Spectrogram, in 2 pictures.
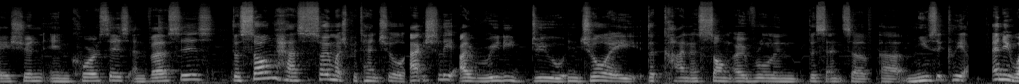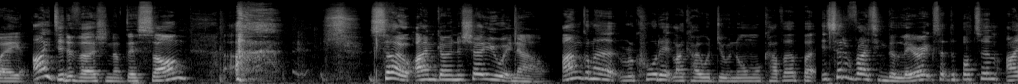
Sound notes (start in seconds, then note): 12.4 laughs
